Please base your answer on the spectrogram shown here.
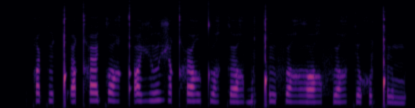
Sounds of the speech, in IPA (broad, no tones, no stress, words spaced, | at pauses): qʏkøǃʼə qʰe kɔʁqʼɔʒø ʒʊqʰyʁ tʷeʁkœʁ bəǃʏ fœʁɣɔʁ føʁ keχʷœǃʏm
